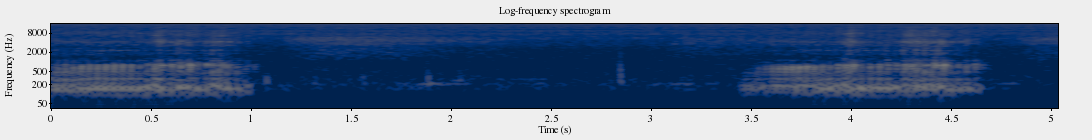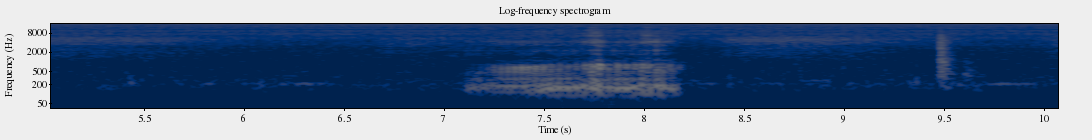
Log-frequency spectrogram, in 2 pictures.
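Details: Man who says he doesn't snore: three rough, rumbling snores, one about every 3.5 seconds, with quiet breathing between them.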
